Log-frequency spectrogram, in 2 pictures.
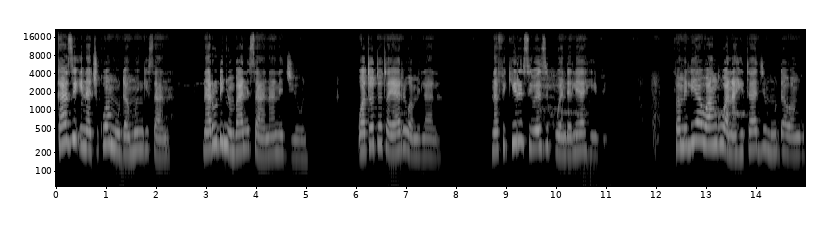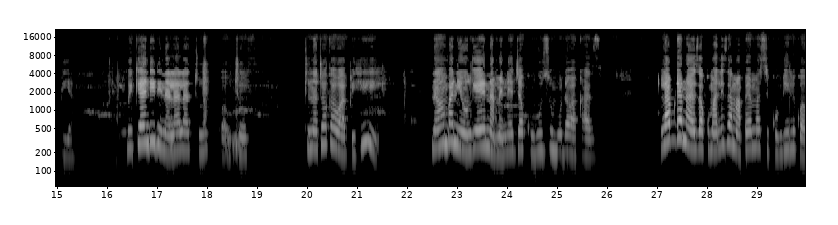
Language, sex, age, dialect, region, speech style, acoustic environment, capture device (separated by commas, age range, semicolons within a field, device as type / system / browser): Swahili, female, 25-34, Kenya - Nairobi Sheng-influenced, Kenya, relaxed, nature, mobile / Linux / Chrome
